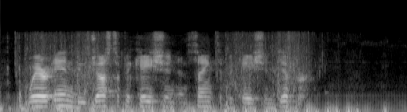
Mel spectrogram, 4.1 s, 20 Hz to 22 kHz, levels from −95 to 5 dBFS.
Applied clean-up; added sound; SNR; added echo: none; Water / Splash, splatter; 19 dB; none.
